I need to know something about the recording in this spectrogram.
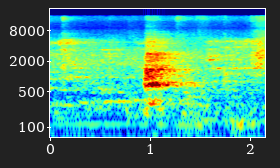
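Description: A dog gives a single short bark about a second in.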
